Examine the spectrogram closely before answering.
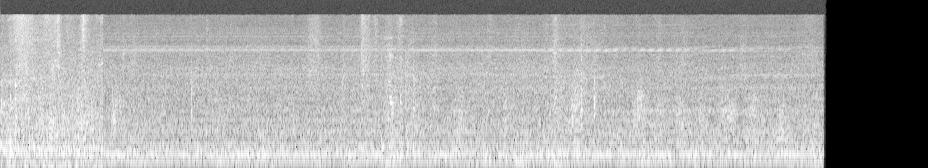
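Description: A small electric fan hums steadily.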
